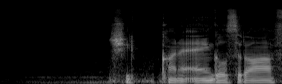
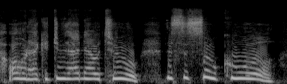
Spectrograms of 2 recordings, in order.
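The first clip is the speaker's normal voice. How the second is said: very high, fast, thrilled character voice; excited Lulu; 4 dB louder than usual. Acted. Lulu has just blasted her trumpet, squealing excitedly. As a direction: squeal with delight at a new power. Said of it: "And she goes".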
